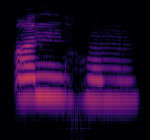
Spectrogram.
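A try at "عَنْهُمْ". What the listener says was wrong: Try and make that ain sound. Anhum. So wherever you see an ain, make that sound correctly, which you're doing very well.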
